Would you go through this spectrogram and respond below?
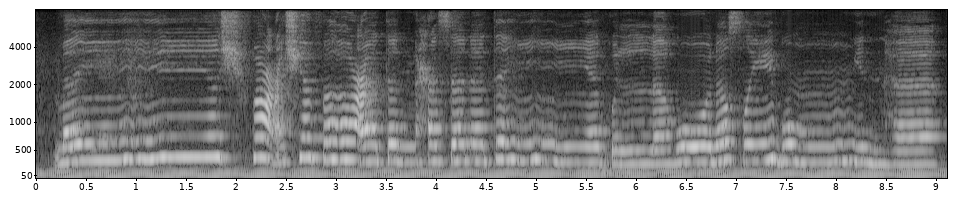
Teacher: Dia memasukkan, jadi seakan-akan suara huruf nun sukun itu menghilang. Dia karena kita memasukkan huruf nunnya kepada huruf setelahnya. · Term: idgham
